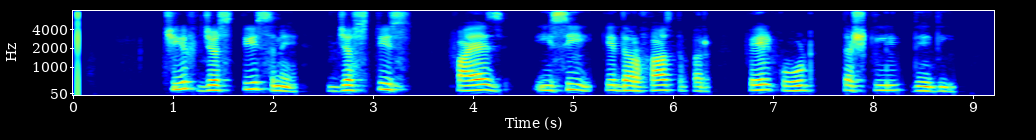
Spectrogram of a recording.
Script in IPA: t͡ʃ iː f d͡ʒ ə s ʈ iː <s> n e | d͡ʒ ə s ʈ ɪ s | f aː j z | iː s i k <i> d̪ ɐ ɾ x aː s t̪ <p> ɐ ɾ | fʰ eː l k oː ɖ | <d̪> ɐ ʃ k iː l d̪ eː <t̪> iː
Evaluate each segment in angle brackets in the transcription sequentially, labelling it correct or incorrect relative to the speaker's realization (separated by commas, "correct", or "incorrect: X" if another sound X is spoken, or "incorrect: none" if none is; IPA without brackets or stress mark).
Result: correct, incorrect: e, correct, incorrect: t̪, incorrect: d̪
